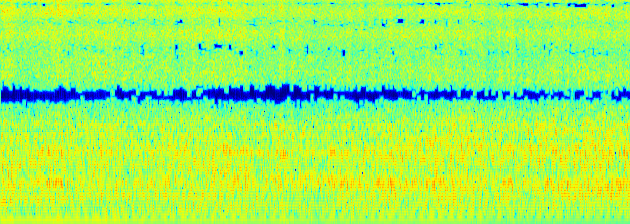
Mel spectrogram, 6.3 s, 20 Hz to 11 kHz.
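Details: 1986 Onan 30.0 EK-15R 30 kW gasoline generator with 242.4 hours, 60 Hz and set up for 240/480 V, just after start-up: a steady, even low hum with no knocks, misses or surging. It is running smoothly and healthy.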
